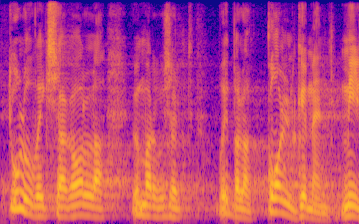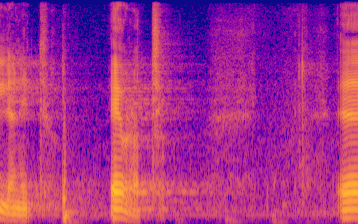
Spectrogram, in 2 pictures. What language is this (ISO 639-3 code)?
est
